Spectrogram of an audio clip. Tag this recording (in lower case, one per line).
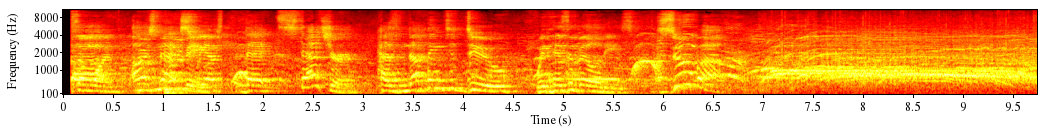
speech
